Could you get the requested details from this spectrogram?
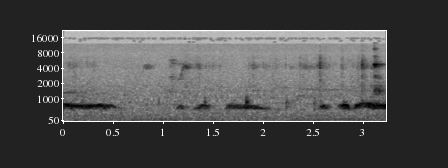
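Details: Spotted dove coo in the deep thổ style used as a lure, faint and distant: a drawn-out coo followed by a string of short, soft notes, with hiss and faint high chirps from other birds.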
